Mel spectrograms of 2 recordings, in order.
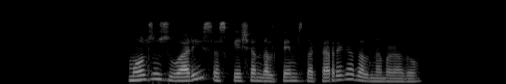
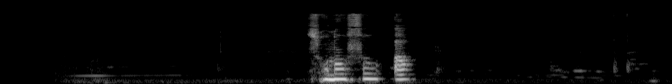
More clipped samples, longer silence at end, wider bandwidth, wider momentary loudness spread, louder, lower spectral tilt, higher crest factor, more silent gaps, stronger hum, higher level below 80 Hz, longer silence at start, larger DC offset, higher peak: neither; second, 0.85 s vs 2.65 s; second, 7.6 kHz vs 11.5 kHz; about the same, 9 LU vs 11 LU; second, -39 LUFS vs -19 LUFS; about the same, -5 dB/octave vs -5.5 dB/octave; about the same, 22 dB vs 20 dB; neither; neither; second, -82 dBFS vs -66 dBFS; second, 1.3 s vs 3.1 s; neither; second, -20 dBFS vs -6 dBFS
